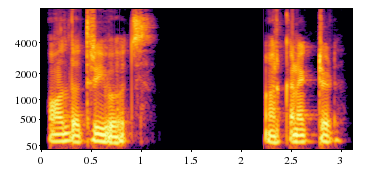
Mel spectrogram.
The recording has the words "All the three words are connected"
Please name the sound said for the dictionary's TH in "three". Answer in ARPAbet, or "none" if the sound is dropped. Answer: T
